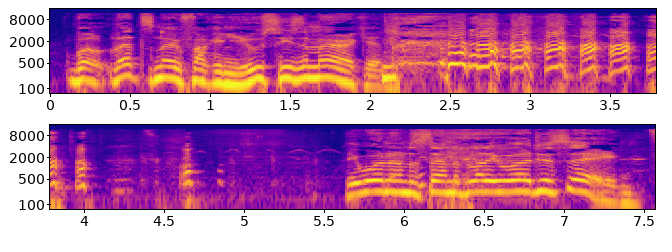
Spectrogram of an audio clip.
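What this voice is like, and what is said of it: Scottish accent. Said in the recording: “I detect a Scottish accent”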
